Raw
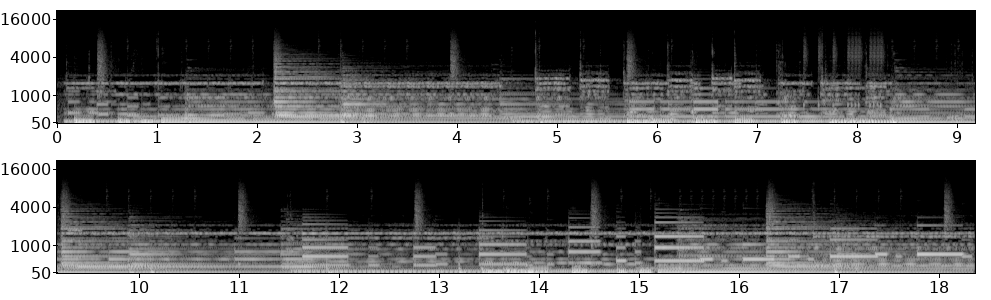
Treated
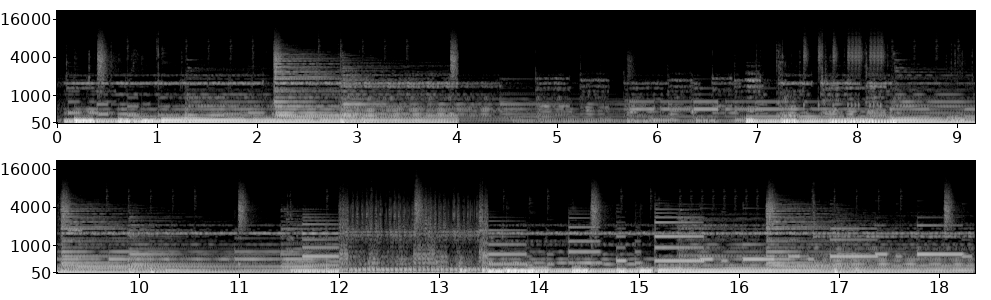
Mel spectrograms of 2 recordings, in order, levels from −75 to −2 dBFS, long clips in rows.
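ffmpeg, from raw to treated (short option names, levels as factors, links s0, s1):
-filter_complex "[0:a]asplit=3[s0][s1][s2];[s0]afade=t=out:st=4:d=0.02[s3];[s1]bandpass=f=630:t=q:w=1.7,afade=t=in:st=4:d=0.02,afade=t=out:st=6.88:d=0.02[s4];[s2]afade=t=in:st=6.88:d=0.02[s5];[s3][s4][s5]amix=inputs=3:normalize=0,asplit=3[s6][s7][s8];[s6]afade=t=out:st=11.99:d=0.02[s9];[s7]aeval=exprs='abs(val(0))':c=same,afade=t=in:st=11.99:d=0.02,afade=t=out:st=13.48:d=0.02[s10];[s8]afade=t=in:st=13.48:d=0.02[s11];[s9][s10][s11]amix=inputs=3:normalize=0,equalizer=f=125:t=o:w=1:g=11,equalizer=f=250:t=o:w=1:g=-8,equalizer=f=1000:t=o:w=1:g=-11,equalizer=f=4000:t=o:w=1:g=7,volume=0.891"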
